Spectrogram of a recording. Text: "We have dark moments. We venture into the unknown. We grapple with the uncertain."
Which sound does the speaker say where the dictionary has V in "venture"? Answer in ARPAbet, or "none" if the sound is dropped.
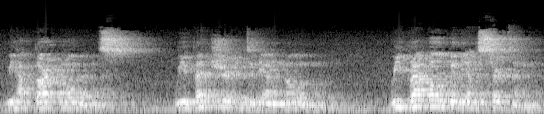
V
